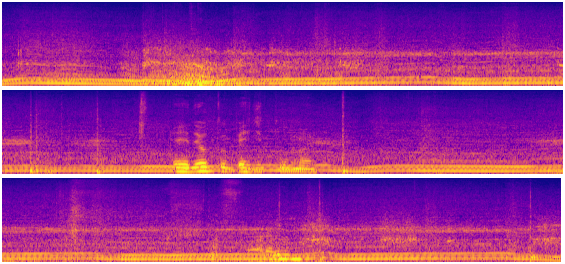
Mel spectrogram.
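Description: A motorcycle engine hums and revs steadily, dipping and rising as it shifts gears.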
